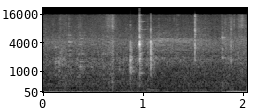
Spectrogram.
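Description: Frame legs of an above-ground pool being fitted into the plastic T-joints of the top rail, giving a series of sharp, irregularly spaced clicks and knocks.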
